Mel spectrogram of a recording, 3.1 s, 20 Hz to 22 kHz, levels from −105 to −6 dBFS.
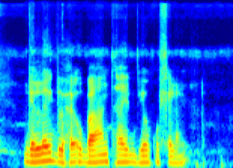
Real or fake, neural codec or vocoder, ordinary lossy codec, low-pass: fake; codec, 44.1 kHz, 2.6 kbps, SNAC; none; none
